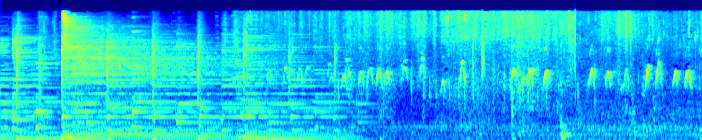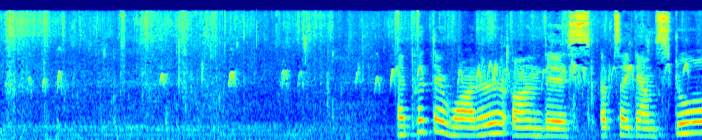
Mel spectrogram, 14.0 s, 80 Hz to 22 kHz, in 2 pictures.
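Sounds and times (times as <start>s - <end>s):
background music: 0.0s - 4.0s
ducklings peeping: 2.0s - 14.0s.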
